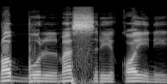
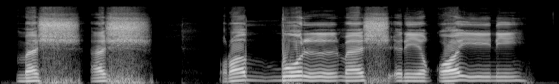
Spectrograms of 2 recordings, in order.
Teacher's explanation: Tafasyi adalah salah satu sifat yang terkandung di dalam huruf shin, yaitu menyebarnya suara. Sehingga jangan dibaca Rabbul masriqaini, jangan dengan huruf sin, tapi dia huruf shin.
